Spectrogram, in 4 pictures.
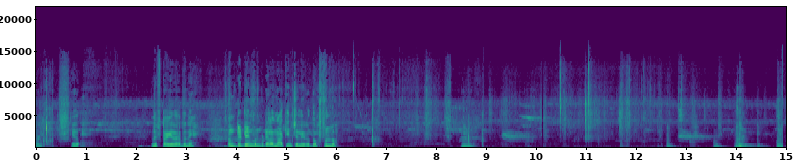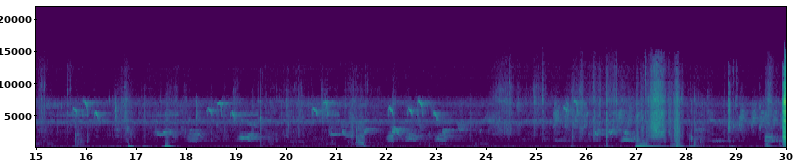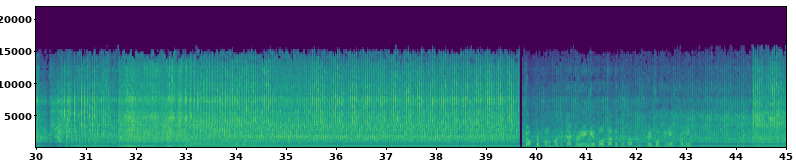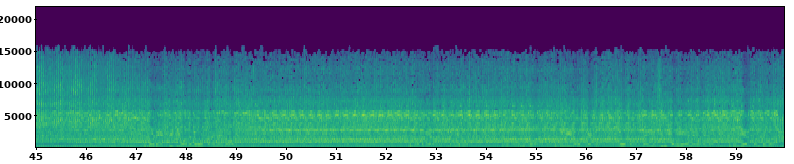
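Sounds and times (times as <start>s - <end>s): knocks: 13.6s - 15.0s
tractor diesel engine running: 30.0s - 59.9s.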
